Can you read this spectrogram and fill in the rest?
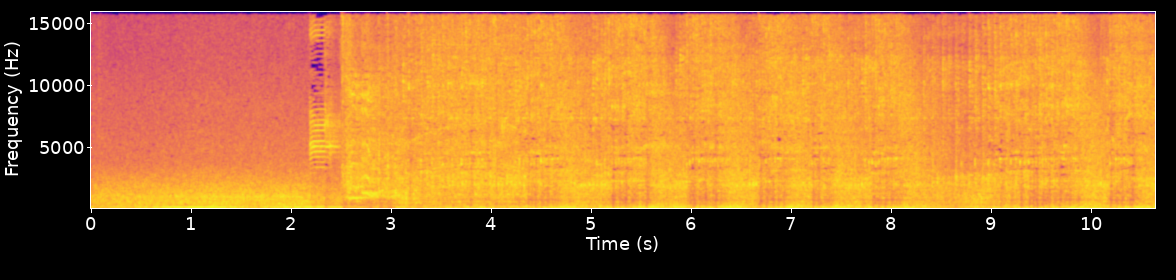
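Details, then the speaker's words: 34-year-old unused Sabb M4 marine diesel after fuel system work (electric lift pump replacing the low-pressure pump, injector pump rebuild), water-cooled via hose: it catches and settles into a steady, even knocking beat. It now starts and runs smoothly. "there you have it after a long and challenging Journey the engine is finally running smoothly"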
